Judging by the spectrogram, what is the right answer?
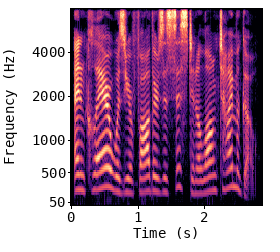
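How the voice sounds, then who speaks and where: A woman voicing a concerned mother in an audiobook, gently protesting in a careful, placating manner. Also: a little high, moderate pace, clean tone, dry recording, clean studio sound, natural voice. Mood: puzzled, defensive. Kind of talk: audiobook character dialogue.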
